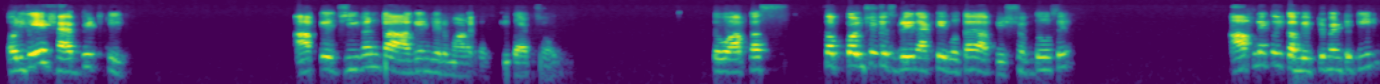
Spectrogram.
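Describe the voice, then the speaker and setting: A woman giving an emphatic motivational talk, repeating her phrases and mixing in English. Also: on the high side. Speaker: motivational speaker. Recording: dull lo-fi sound.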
